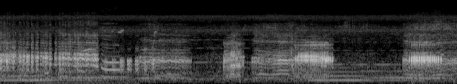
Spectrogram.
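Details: Flock-gathering calls of great egrets, played to lure birds for shooting or trapping: a long grating croak, then shorter hoarse, nasal squawks spaced about a second apart.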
